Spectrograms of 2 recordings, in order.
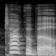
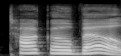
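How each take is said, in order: First: It is run together quickly as one word. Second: It is drawn out slowly as separate words.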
